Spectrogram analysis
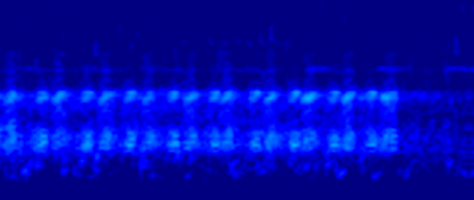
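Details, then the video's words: Frogs calling by a river, a dense chorus of rapid, rattling croaks pulsing several times a second, carried on a steady trilling band that stops abruptly near the end, leaving a soft background hiss. "Frog Sounds | Soothing sounds of river and frogs"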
